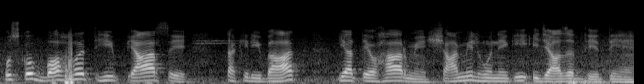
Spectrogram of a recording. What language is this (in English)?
Urdu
